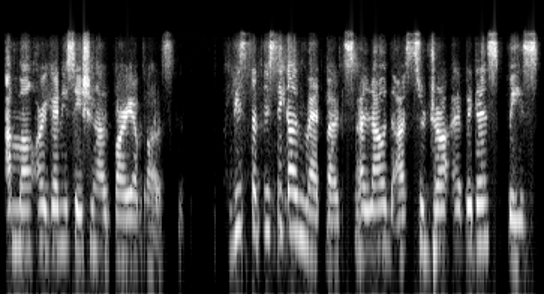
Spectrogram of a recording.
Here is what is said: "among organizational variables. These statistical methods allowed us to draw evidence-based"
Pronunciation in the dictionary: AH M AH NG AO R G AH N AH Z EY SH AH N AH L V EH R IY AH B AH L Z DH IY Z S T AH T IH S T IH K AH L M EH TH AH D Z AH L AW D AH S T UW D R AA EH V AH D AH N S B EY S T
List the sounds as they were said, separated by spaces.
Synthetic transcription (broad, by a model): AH M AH NG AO R G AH N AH S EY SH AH N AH L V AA R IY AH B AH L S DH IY S T AH T IH S T IH K AH L M EH T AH D S AH L AW D AH S T UW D R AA EH V AH D AH N S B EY S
